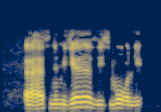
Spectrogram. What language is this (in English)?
Kabyle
